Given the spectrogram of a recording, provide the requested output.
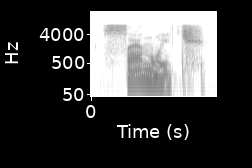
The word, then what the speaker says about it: sandwich: example muscle science now the letter D is usually silent in the word sandwich the letter D can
